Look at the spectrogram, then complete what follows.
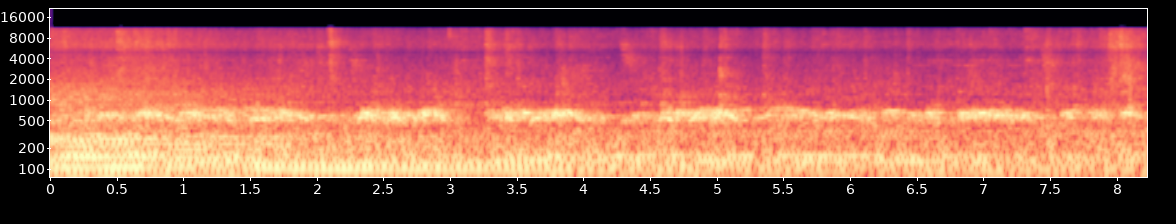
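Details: Thai black-spotted spotted dove repeating its seven-note 'bảy sị' song: mellow coos in evenly spaced pulses, roughly one per second, over a steady low hum with faint background noise.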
